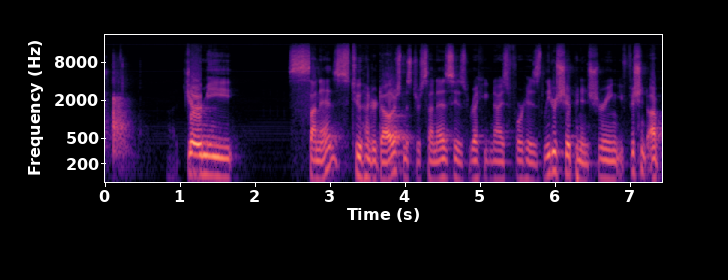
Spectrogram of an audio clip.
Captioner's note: applause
